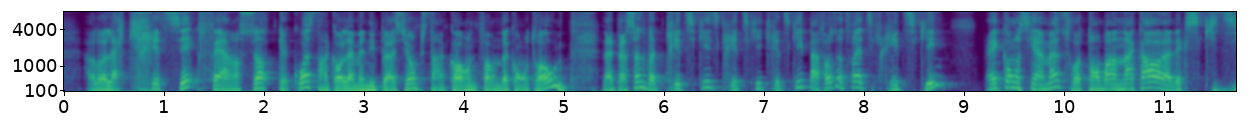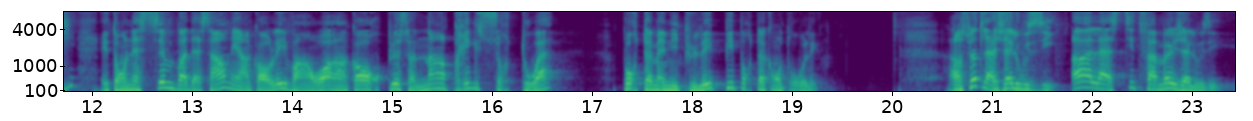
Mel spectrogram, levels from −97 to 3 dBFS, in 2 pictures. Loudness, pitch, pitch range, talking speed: -28 LUFS, 155 Hz, 135-185 Hz, 200 wpm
